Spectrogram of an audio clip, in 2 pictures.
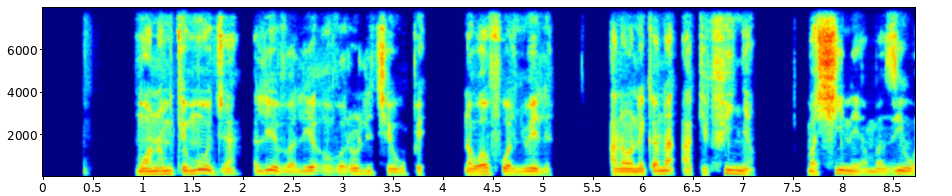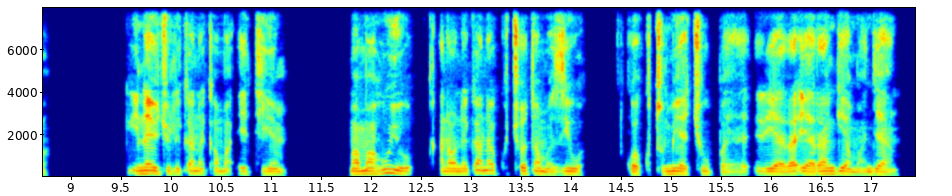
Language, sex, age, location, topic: Swahili, male, 25-35, Nakuru, finance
